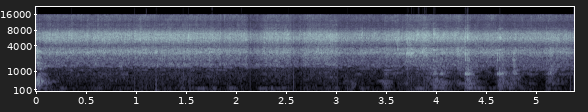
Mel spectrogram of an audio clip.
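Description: Chopped onions and freshly added ginger-garlic paste frying in hot oil in a wok, a steady high sizzle. About three and a half seconds in, a spatula starts stirring and scraping through them in quick strokes.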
